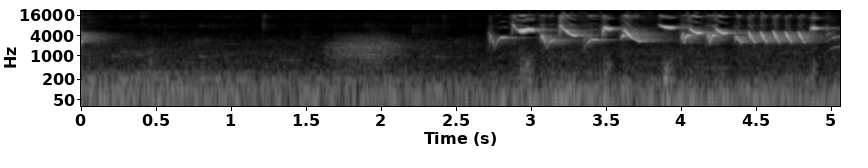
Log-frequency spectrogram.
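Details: Edel sanger, or grey singing finch, a master bird for canaries, starts singing after faint background hum: quick sliding chirps followed by a rapid repeated trill.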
